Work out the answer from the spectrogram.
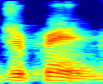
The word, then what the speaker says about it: Japan: You pronounce it Japan. You see the IPA symbols? L'accent, c'est sur la deuxième syllabe, pen.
